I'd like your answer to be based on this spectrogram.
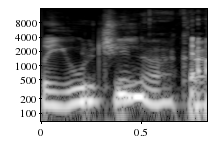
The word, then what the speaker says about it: Yuji Naka: So Yuji Naka.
